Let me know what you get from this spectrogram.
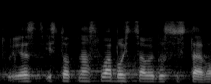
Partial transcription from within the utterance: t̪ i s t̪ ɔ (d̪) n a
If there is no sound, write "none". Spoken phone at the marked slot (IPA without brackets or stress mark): t̪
